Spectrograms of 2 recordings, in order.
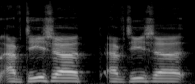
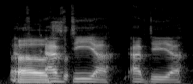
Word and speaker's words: Avdija: Avdija. Yeah, see, I thought it might be that. The J is silent.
